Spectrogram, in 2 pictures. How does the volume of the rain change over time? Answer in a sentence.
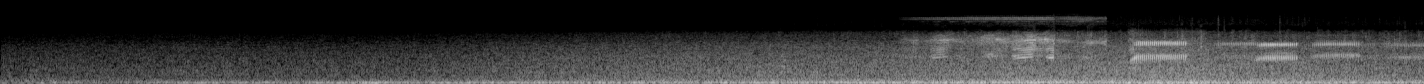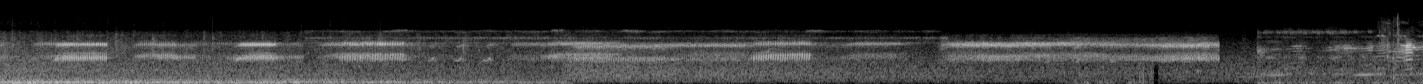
The volume of the rain goes up, then down.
